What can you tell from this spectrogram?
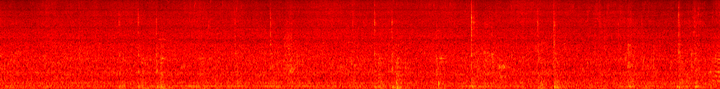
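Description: Potato fries deep-frying in hot oil, a steady sizzle, with scattered light clicks and scrapes as a wire skimmer lifts them out against the pan and steel bowl.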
